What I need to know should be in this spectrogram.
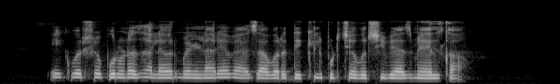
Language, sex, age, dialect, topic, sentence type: Marathi, male, 56-60, Standard Marathi, banking, question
